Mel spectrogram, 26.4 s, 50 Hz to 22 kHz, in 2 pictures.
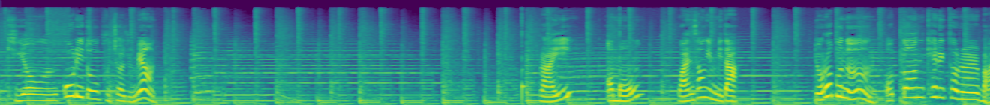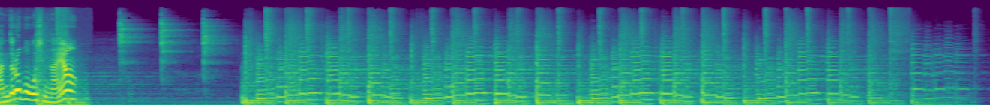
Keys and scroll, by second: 9.6-10.3 scroll down 4, 10.3 Left.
